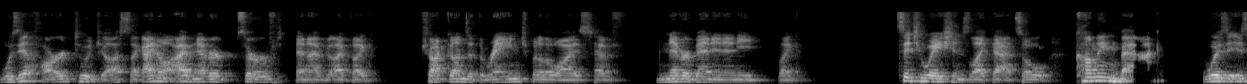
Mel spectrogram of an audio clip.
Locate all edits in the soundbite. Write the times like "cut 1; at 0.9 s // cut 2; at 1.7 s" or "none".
none

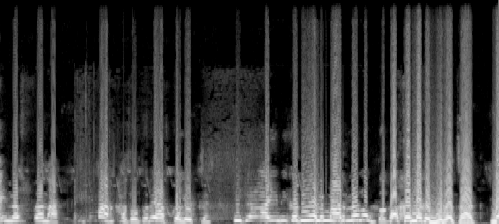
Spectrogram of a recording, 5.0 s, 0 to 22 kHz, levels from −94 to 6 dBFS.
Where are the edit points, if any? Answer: none

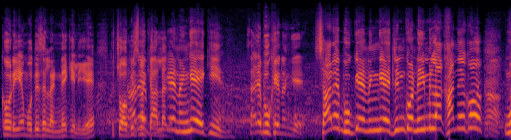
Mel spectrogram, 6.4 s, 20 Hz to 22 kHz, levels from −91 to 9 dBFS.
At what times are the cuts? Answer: none

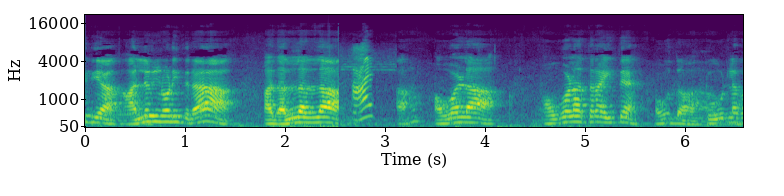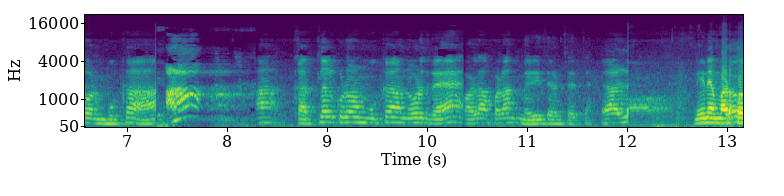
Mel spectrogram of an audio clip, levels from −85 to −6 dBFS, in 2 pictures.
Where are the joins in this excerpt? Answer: cut 1; at 12.0 s

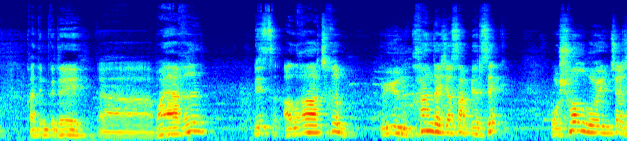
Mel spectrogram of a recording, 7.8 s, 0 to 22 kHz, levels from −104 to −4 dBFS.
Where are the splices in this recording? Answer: none

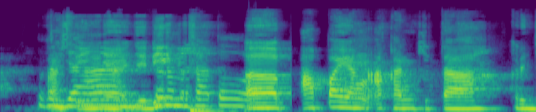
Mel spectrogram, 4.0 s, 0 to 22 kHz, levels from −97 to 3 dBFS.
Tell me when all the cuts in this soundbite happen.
cut 1; at 2.2 s

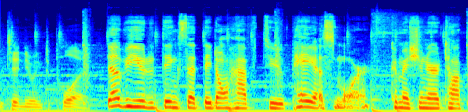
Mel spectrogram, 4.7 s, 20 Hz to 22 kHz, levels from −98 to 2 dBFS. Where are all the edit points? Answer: cut 1; at 0.9 s // cut 2; at 3.8 s

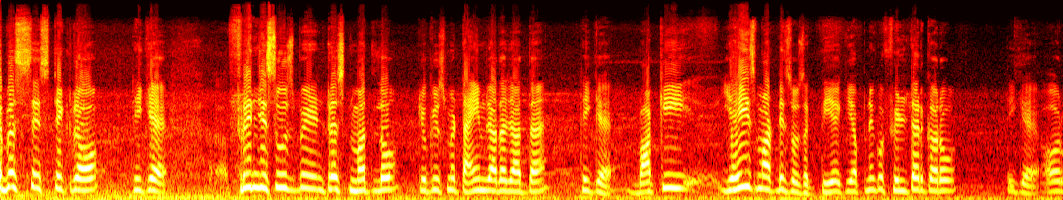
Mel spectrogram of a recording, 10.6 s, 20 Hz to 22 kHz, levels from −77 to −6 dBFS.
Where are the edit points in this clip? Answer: none

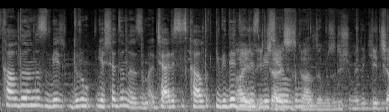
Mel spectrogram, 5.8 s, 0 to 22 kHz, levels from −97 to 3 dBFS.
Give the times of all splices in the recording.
cut 1; at 1.0 s // cut 2; at 2.3 s

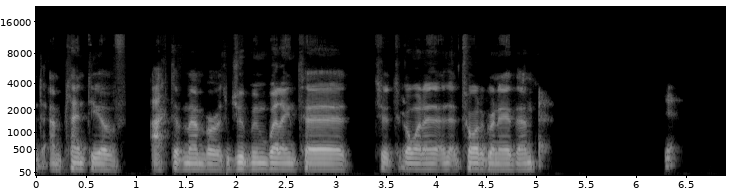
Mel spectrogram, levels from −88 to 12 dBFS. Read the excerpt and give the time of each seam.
cut 1; at 1.9 s // cut 2; at 5.0 s

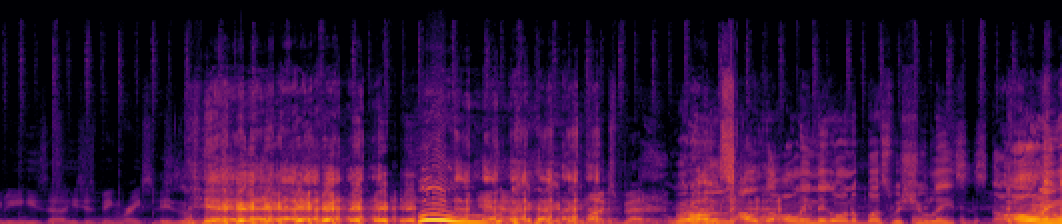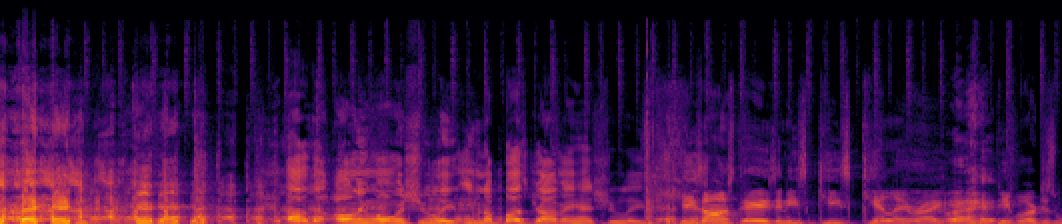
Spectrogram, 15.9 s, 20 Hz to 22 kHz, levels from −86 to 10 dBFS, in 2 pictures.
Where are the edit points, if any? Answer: cut 1; at 5.5 s // cut 2; at 12.9 s

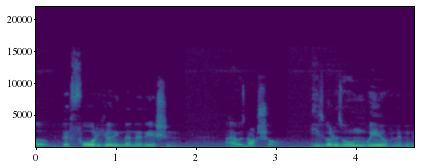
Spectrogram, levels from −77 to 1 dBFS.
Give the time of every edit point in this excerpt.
cut 1; at 3.2 s

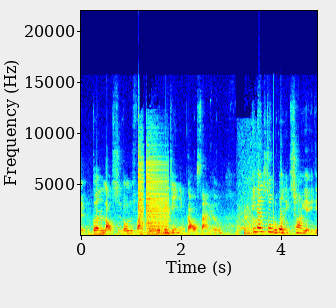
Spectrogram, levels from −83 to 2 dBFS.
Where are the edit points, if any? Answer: cut 1; at 2.9 s

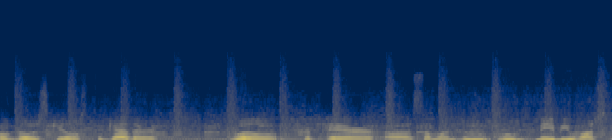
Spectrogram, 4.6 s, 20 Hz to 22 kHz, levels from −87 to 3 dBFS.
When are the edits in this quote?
cut 1; at 2.2 s

